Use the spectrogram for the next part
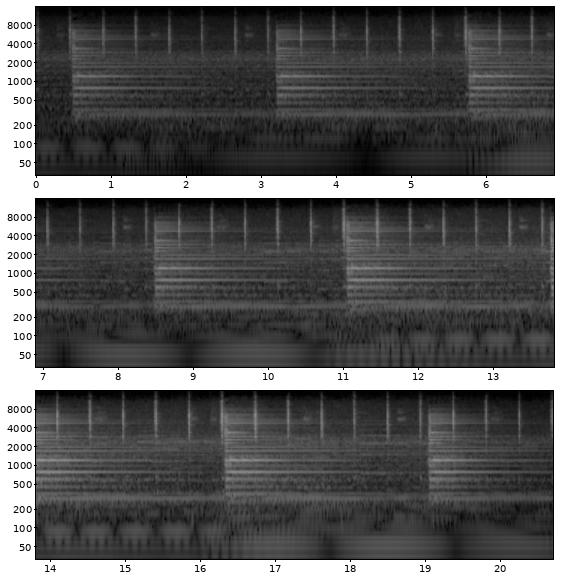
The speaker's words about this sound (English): staring at the clock on the mantelpiece. The ticking seemed louder than usual, each sound dragging on interminably.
